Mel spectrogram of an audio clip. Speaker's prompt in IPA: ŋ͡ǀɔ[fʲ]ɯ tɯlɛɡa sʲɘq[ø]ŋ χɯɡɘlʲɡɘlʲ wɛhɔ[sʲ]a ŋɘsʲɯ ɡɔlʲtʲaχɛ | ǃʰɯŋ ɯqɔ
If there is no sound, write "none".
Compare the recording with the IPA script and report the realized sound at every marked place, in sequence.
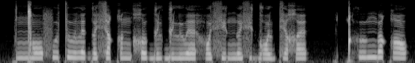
f, ɘ, sʲ

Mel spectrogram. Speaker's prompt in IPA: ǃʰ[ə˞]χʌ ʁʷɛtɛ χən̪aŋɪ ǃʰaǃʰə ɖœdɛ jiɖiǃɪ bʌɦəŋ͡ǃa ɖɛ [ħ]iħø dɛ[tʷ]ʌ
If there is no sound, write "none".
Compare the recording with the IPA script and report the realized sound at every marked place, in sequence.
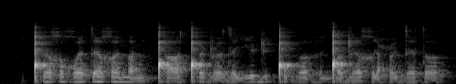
ə, χ, t

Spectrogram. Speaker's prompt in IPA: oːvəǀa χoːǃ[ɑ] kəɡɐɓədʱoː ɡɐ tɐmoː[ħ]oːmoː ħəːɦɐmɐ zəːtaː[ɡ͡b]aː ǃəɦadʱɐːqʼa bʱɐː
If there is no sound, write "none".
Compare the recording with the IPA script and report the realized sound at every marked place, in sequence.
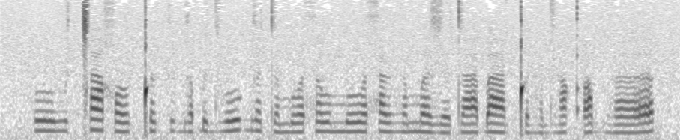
ə, ħ, ɓ

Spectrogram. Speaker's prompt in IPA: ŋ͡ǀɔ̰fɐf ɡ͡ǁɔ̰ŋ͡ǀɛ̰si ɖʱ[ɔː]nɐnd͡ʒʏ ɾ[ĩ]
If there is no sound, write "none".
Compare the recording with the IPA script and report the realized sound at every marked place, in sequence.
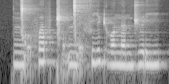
ɔ, i

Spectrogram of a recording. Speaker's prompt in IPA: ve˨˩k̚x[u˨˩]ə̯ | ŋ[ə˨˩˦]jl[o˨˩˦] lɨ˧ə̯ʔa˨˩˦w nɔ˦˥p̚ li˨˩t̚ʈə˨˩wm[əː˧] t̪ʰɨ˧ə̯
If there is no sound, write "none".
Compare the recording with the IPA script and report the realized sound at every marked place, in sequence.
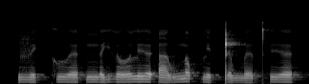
u˨˩, ə˨˩˦, o˨˩˦, əː˨˩˨

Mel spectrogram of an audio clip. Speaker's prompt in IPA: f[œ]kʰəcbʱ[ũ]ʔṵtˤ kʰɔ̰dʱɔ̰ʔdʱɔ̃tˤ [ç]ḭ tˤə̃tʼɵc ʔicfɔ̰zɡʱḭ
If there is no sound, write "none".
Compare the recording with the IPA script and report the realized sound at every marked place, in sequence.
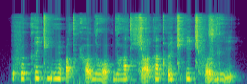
ɵ, ũ, ç

